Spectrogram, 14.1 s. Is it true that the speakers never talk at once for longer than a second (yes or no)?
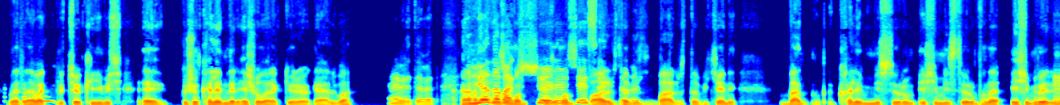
no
